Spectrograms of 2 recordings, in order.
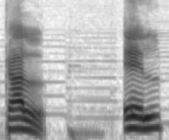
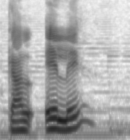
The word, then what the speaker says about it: Kal-L: Hay otra, otra generación del personaje cuyo nombre es Kal-El, pero sin la E, es Kal-L, no Kalel, Kal, por decirlo de alguna forma.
